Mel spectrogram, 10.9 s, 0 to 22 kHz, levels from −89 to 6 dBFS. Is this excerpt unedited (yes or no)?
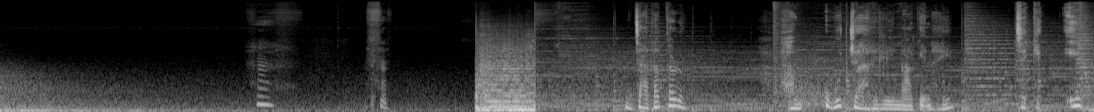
no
